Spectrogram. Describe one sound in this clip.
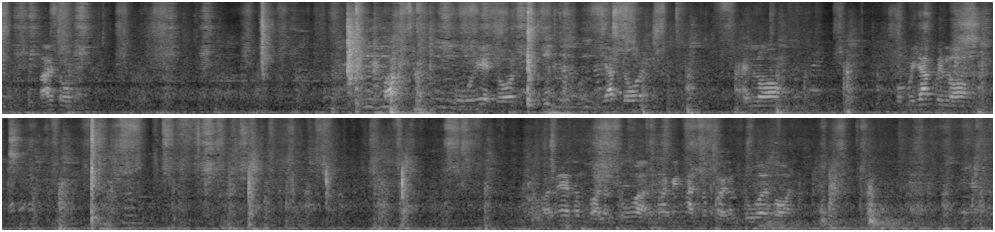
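Boxing gloves thud against each other in quick sparring blows.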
